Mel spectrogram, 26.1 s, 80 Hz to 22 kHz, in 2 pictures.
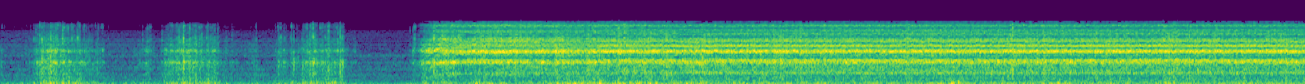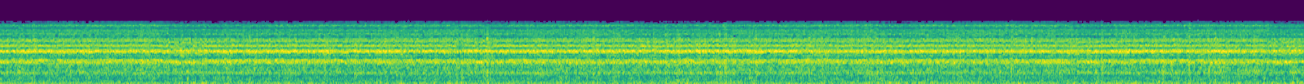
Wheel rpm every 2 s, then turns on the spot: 20, 20, 120, 160, 160, 160, 160, 160, 160, 160, 160, 160, 160.
0-4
